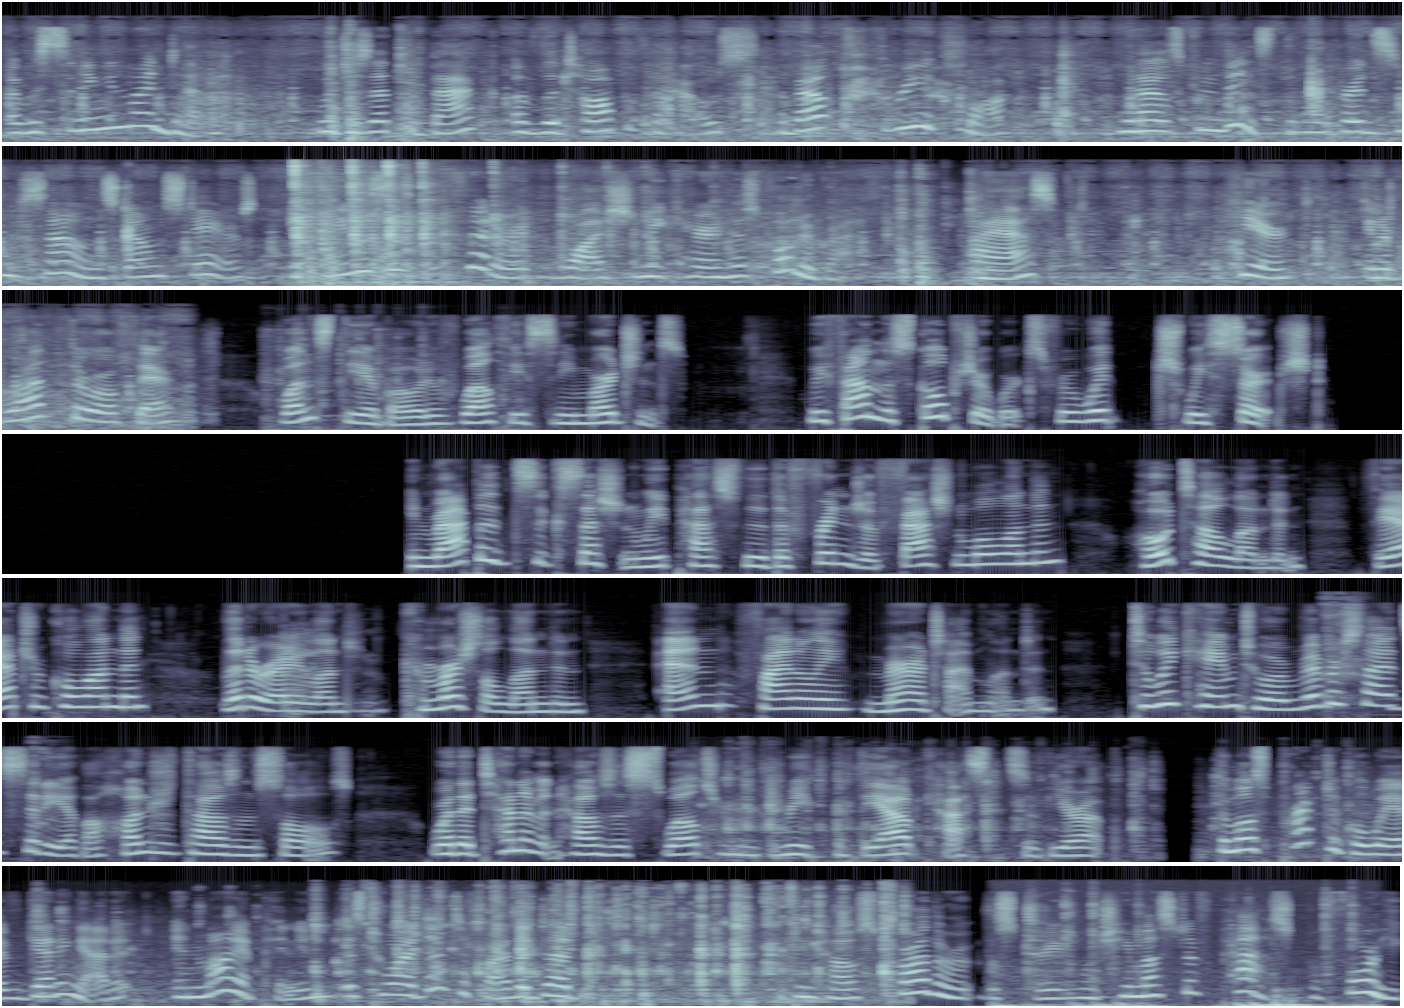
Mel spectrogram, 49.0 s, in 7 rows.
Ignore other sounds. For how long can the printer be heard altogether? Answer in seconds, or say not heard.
15 s.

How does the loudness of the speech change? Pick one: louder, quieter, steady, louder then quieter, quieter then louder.
steady.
